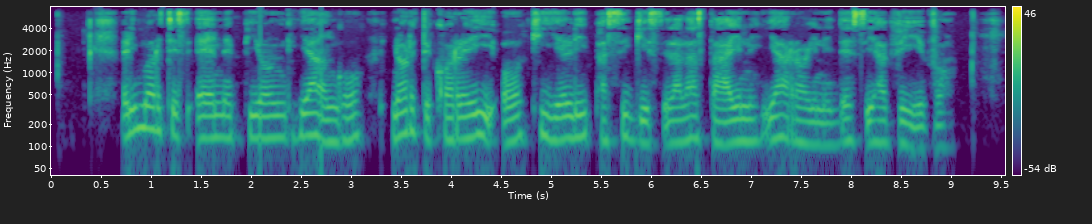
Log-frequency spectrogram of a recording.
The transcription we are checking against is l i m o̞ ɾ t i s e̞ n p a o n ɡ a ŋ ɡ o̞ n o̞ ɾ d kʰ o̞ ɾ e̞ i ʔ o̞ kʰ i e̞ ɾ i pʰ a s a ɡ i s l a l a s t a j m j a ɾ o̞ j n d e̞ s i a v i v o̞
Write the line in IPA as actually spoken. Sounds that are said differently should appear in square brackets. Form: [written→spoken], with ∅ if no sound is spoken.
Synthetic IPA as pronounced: l i m o̞ ɾ t i s e̞ n p [a→i] o [n→ŋ] ɡ a ŋ ɡ o̞ n o̞ ɾ d kʰ o̞ ɾ e̞ i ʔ o̞ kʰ i e̞ [ɾ→l] i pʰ a s [a→i] ɡ i s l a l a s t a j [m→n] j a ɾ o̞ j n d e̞ s i a v i v o̞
